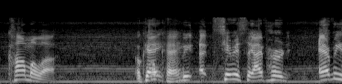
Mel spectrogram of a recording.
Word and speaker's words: Kamala: Her name is pronounced comma, like the punctuation mark la, Kamala.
